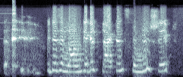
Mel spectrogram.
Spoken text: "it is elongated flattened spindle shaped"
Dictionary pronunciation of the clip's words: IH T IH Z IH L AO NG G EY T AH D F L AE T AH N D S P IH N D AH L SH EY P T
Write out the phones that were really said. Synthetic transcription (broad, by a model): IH T IH Z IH L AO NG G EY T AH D P L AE T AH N S IH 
